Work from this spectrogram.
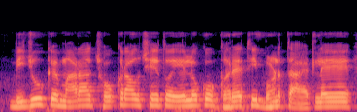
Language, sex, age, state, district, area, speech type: Gujarati, male, 30-45, Gujarat, Rajkot, urban, spontaneous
